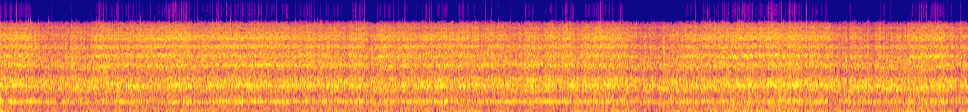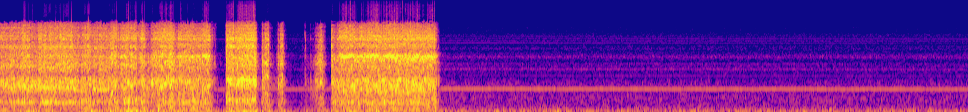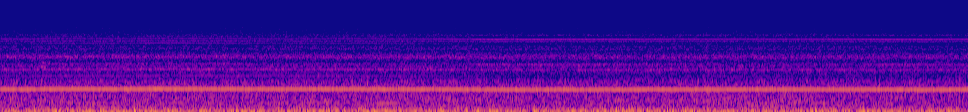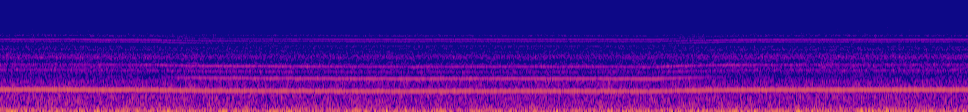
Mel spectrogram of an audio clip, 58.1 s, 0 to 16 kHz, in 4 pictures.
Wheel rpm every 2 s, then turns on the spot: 220, 230, 230, 230, 230, 230, 210, 210, 140, 60, 50, 0, 0, 0, 0, 0, 0, 0, 0, 0, 0, 0, 0, 0, 0, 0, 0, 0, 0.
none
